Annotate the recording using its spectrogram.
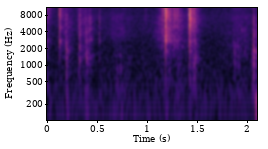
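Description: Paper backing being rolled off adhesive transfer tape laid over cut vinyl letters: soft crinkling with a few sharp crackles, the loudest two a little over a second in.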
